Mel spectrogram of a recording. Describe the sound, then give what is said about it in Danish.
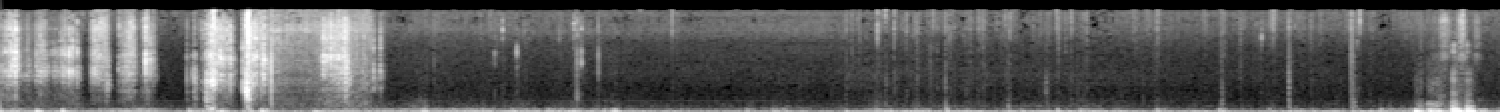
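A good, large cigar that takes some work to get lit being lit: a few seconds of scraping, hissing bursts, then a long stretch of soft, low, rhythmic puffing and muffled throbbing with no talking. “Ja, det kræver lidt arbejde at få ild på sådan en god, stor en som denne her.”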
